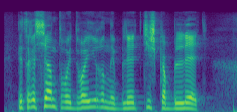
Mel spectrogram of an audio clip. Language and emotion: Russian, angry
